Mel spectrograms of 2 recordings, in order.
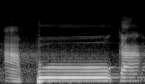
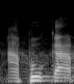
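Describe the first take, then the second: First: "abuka" with a long, loud, held bu; bacaan panjang. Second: "abuka" dengan BU pendek, tanpa dipanjangkan; suku kata pendek. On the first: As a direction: hold the BU in "abuka" for two beats. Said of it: "dibaca panjang satu alif". ("abuka" dengan bu dipanjangkan dua harakat) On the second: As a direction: read "abuka" with a short, quick bu. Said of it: "disebutkan abuka pendek". ("abuka" dibaca pendek) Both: Shown as a demonstration.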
